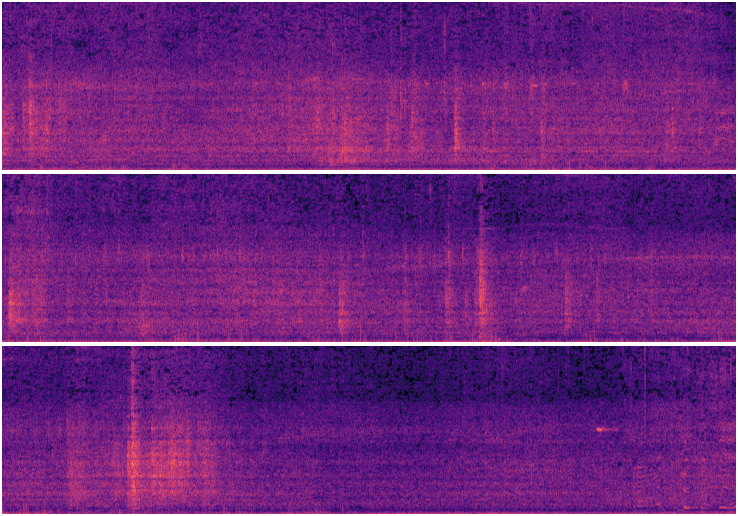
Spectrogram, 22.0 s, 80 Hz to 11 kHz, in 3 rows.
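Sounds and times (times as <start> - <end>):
metal clanks and scrapes: 0.0 - 1.9, 2.7 - 13.9, 15.1 - 17.2
diesel machinery rumbling: 0.0 - 22.0.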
